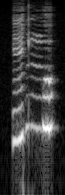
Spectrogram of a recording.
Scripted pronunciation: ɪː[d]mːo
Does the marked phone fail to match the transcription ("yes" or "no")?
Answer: no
